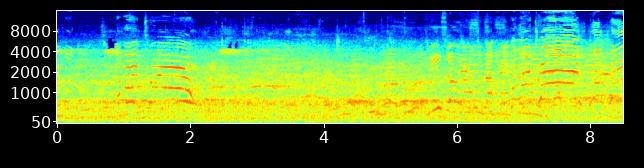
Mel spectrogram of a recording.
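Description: Shoes squeak sharply on a mat in quick bursts.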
